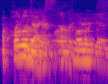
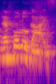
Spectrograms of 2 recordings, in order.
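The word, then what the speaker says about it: apologize: ইউজ অ্যাপোলজাইজ উচ্চারণটা কি এপোলোজাইজাইজ এপোলোজাইজ মানে কি মাফ চাওয়া উচ্চারণটা বলো এপোলোজাইজ শুদ্ধ উচ্চ শিখতে হইবো নট অ্যাপোলোগাইজ অ্যাপোলোগাইজ উচ্চারণটা অ্যাপোলজাইজ ইট ইজ নো ইউজ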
